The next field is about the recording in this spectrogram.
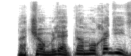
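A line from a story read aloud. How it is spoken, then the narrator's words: Angry shout. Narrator (Russian): зло кричит Слива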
